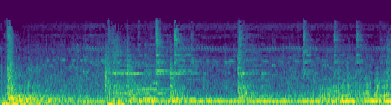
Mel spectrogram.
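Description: Artillery guns firing shells, with many sharp, loud blasts breaking through a constant heavy rumble that fills the whole stretch without pause.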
